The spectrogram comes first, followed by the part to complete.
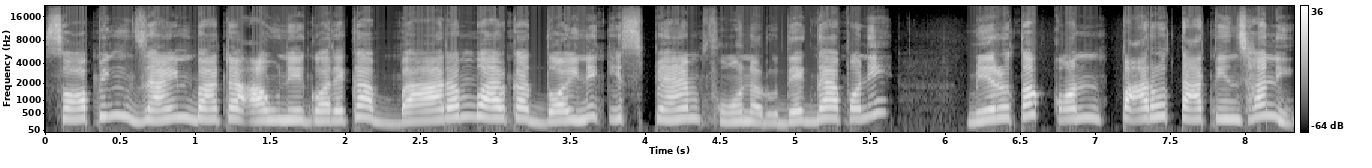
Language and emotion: Nepali, angry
